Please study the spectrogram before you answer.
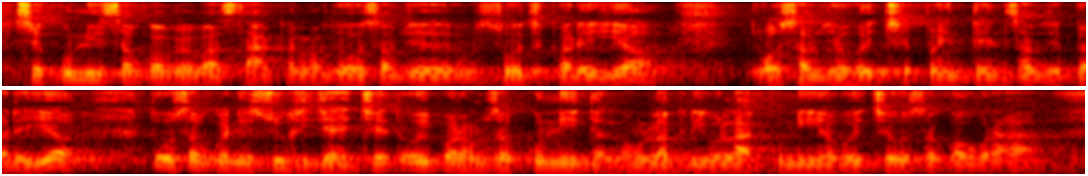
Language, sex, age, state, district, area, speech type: Maithili, male, 30-45, Bihar, Darbhanga, rural, spontaneous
